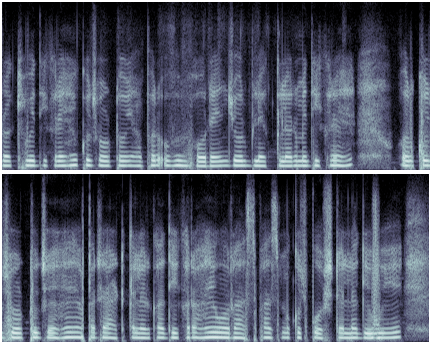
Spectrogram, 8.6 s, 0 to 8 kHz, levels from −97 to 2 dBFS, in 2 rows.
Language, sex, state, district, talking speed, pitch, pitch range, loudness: Hindi, male, Bihar, Begusarai, 265 wpm, 225 Hz, 220-230 Hz, -15 LUFS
